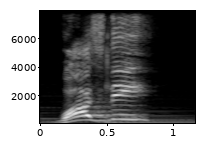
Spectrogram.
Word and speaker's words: Wosny: I was expecting you to say my name like, Wosny, like how you do David, but I guess I wasn't.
